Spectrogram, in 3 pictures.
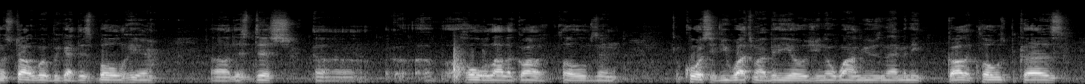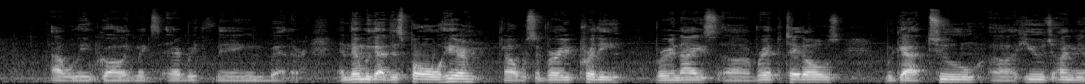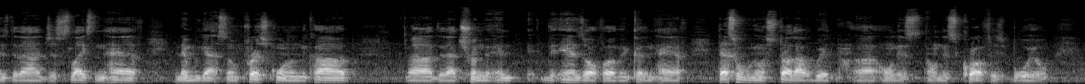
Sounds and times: Speech: 0.0 - 10.8, 11.4 - 32.2.

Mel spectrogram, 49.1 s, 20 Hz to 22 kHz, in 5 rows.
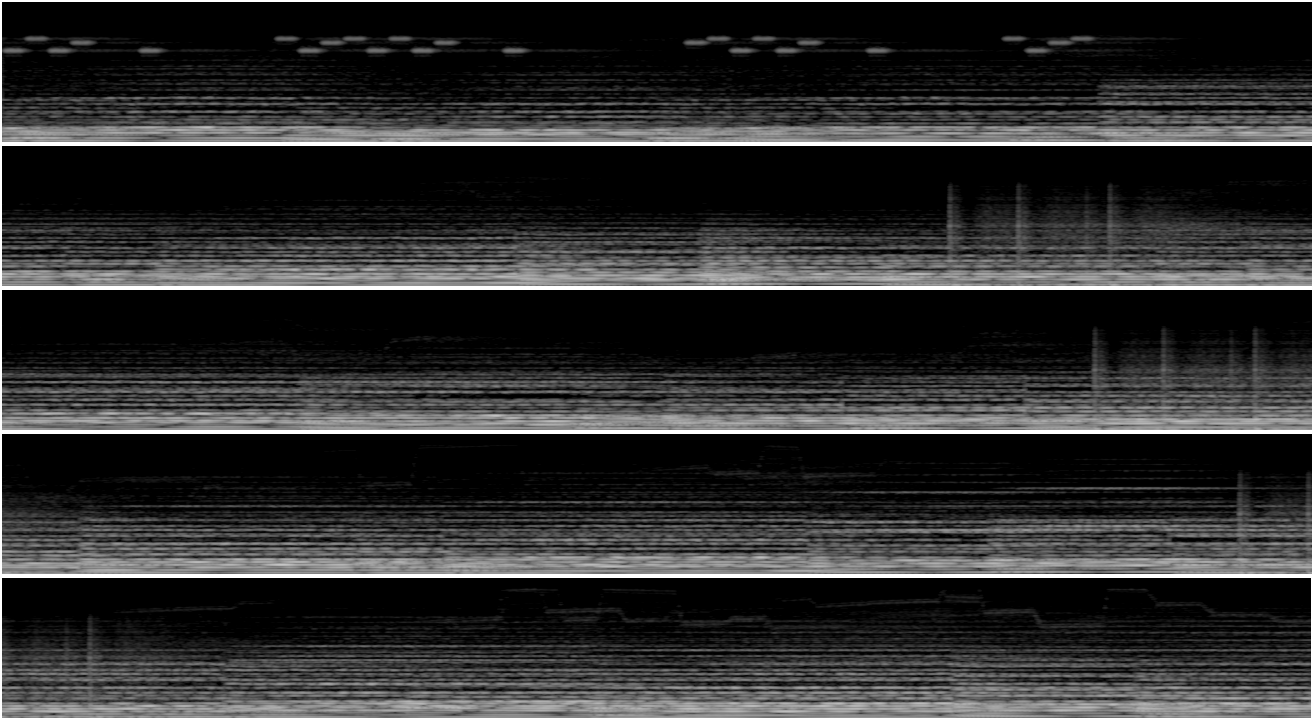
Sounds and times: New-age music: 0.0 - 49.1.

